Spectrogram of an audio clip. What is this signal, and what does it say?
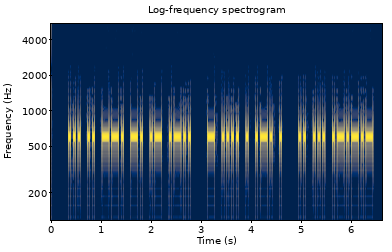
Morse code, heard as a keyed tone, about 25 wpm, 600 Hz. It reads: SIGNAL THERE IS.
